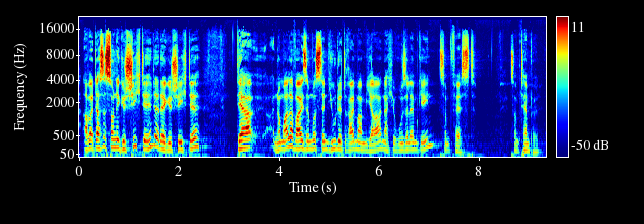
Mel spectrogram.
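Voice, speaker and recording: A man's voice: fairly high pitch, normal speed, a little mellow. A man preaching a conversational sermon, explaining plainly with everyday stories. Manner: casual, anecdotal, explains plainly with everyday examples.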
